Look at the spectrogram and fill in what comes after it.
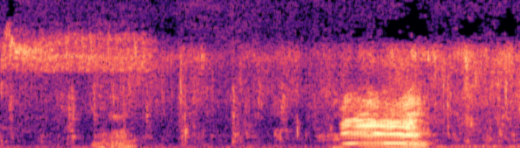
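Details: Cow producing a single loud moo of about half a second, rich in stacked harmonics and slightly nasal, after a faint softer sound; light background noise.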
